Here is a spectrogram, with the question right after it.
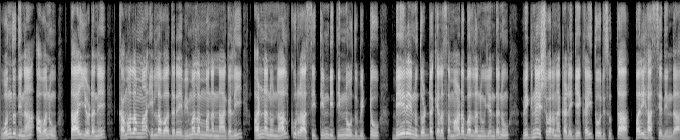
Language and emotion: Kannada, neutral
